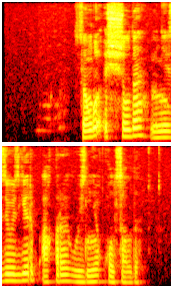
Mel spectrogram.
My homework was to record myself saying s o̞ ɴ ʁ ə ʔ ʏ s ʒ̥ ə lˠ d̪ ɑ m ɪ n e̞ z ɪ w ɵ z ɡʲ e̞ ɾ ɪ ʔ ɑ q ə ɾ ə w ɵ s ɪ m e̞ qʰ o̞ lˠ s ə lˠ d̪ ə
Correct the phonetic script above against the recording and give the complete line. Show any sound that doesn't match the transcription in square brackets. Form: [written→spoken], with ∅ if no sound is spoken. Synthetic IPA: s o̞ ɴ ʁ ə ʔ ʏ [s→ʃ] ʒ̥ ə lˠ d̪ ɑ m ɪ n e̞ z ɪ w ɵ z ɡʲ e̞ ɾ ɪ [ʔ→p] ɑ q ə ɾ ə w ɵ [s→z] ɪ [m→n] e̞ qʰ o̞ lˠ s [ə→ɑ] lˠ d̪ ə

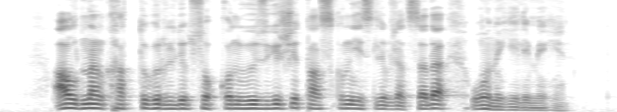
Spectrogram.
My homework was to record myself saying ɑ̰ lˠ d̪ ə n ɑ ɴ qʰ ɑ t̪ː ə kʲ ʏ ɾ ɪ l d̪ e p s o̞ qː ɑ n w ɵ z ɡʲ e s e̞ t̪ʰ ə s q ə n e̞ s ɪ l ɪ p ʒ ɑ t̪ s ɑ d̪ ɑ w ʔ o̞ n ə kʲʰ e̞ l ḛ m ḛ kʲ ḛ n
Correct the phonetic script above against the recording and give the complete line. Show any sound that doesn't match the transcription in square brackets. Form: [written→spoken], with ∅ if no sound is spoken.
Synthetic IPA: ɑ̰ lˠ d̪ ə n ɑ ɴ qʰ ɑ t̪ː ə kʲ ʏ ɾ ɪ l d̪ e p s o̞ qː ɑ n w ɵ z ɡʲ e [s→ʃ] e̞ t̪ʰ [ə→ɑ] s q ə n e̞ s ɪ l ɪ p ʒ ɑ t̪ s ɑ d̪ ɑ w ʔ o̞ n ə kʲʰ e̞ l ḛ m ḛ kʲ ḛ n

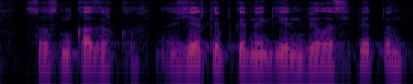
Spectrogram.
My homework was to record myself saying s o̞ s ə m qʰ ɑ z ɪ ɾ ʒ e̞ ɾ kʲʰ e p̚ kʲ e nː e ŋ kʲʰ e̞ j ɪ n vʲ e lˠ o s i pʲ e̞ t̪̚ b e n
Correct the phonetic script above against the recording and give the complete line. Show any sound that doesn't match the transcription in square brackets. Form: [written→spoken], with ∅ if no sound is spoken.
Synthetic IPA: s o̞ s ə [m→ɴ] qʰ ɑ z ɪ ɾ ʒ e̞ ɾ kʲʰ e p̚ kʲ e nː e ŋ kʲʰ e̞ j ɪ n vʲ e lˠ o s i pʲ e̞ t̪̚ [b→p] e n

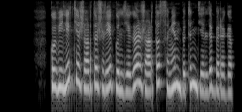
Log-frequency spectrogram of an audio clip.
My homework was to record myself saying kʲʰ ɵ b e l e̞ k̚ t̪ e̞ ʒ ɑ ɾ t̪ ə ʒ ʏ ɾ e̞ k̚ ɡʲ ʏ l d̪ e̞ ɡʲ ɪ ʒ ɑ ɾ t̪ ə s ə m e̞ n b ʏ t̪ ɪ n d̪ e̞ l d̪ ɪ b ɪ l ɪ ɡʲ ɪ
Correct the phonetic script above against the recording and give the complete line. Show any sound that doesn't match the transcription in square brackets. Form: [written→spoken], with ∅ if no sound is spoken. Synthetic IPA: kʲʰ ɵ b e l e̞ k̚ t̪ e̞ ʒ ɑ ɾ t̪ ə ʒ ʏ ɾ e̞ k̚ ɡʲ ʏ l d̪ e̞ ɡʲ ɪ ʒ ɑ ɾ t̪ ə s ə m e̞ n b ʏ t̪ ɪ n d̪ e̞ l d̪ ɪ b ɪ [l→ɾ] ɪ ɡʲ ɪ

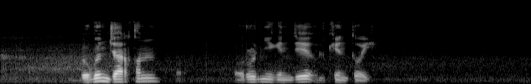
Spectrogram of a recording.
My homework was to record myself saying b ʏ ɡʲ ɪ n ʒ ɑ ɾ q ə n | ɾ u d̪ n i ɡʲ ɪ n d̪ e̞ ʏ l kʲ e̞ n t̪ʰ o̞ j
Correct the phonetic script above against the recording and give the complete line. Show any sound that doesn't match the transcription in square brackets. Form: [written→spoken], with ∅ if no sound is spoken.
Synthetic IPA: b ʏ ɡʲ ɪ n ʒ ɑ ɾ q ə n | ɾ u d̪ n i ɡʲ ɪ n d̪ e̞ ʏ l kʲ e̞ n t̪ʰ o̞ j

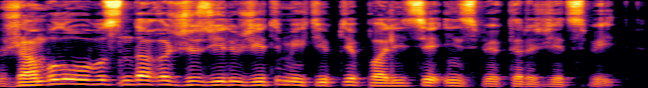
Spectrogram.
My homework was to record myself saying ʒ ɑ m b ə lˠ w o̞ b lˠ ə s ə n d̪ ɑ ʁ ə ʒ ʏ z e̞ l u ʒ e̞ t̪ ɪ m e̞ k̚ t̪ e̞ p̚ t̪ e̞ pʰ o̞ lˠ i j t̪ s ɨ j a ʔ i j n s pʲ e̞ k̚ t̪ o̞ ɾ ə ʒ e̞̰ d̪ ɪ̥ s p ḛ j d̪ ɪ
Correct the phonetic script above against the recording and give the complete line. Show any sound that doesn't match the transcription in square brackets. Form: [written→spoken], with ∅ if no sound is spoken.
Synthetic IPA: ʒ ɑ m b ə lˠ w o̞ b lˠ ə s ə n d̪ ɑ ʁ ə ʒ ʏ z e̞ l u ʒ e̞ t̪ ɪ m e̞ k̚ t̪ e̞ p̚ t̪ e̞ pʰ o̞ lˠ i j t̪ s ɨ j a ʔ i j n s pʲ e̞ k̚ t̪ o̞ ɾ ə ʒ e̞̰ [d̪→t̪] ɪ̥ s p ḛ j d̪ ɪ

